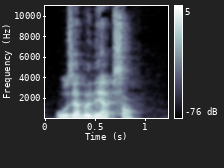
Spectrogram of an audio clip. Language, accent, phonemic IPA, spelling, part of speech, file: French, France, /o.z‿a.bɔ.ne ap.sɑ̃/, aux abonnés absents, adverb, LL-Q150 (fra)-aux abonnés absents.wav
- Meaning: unavailable or impossible to get in touch with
